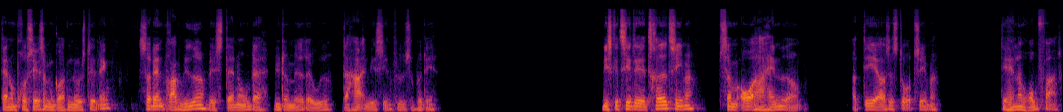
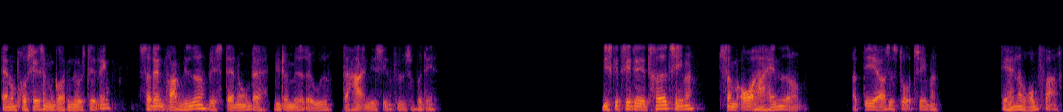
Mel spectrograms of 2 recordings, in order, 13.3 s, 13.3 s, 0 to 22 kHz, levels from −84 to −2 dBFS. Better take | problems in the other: first | garbled, watery; badly; nothing above 4 kHz; slightly in the first

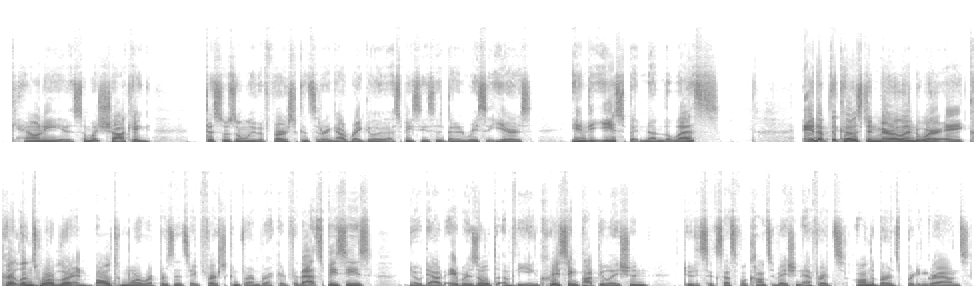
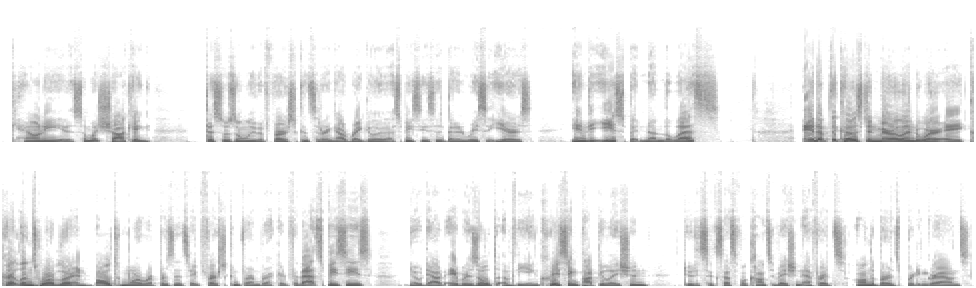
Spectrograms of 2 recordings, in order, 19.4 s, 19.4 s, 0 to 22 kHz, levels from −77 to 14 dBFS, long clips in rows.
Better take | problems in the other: neither | distortion; slight; 10 dB below the speech; the same in both

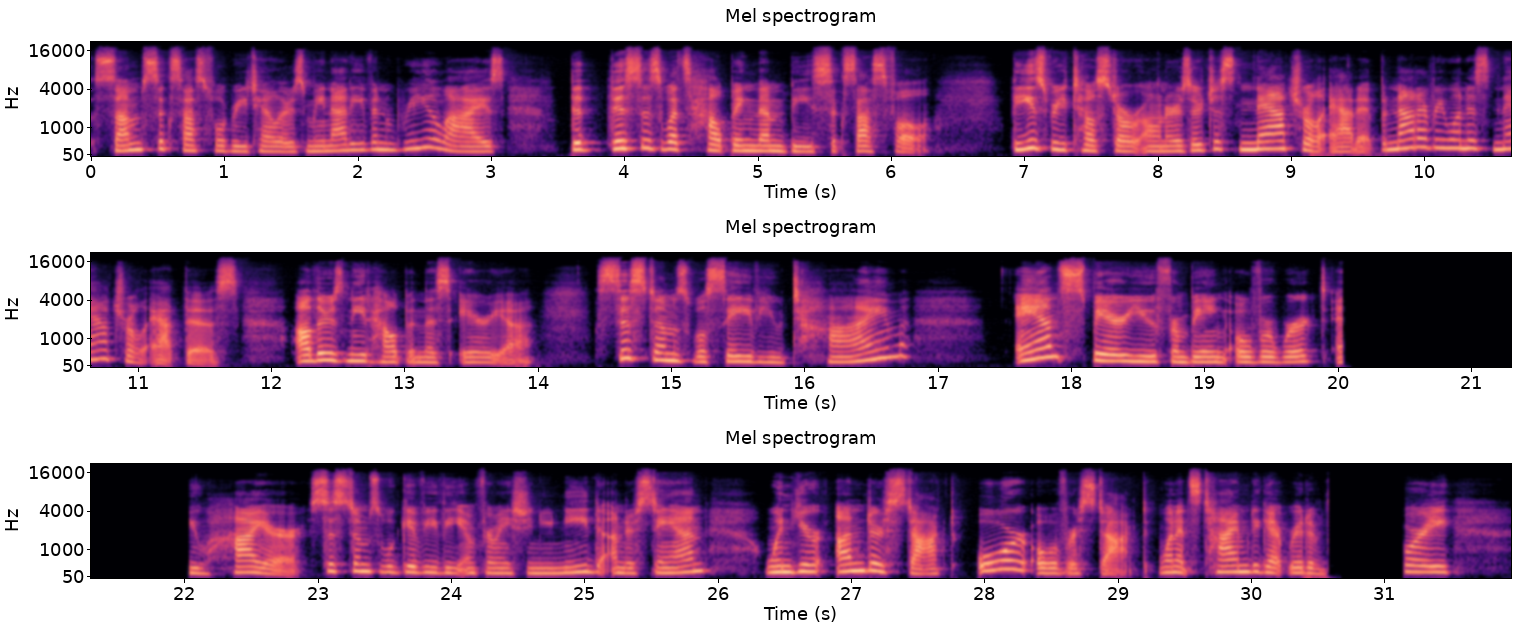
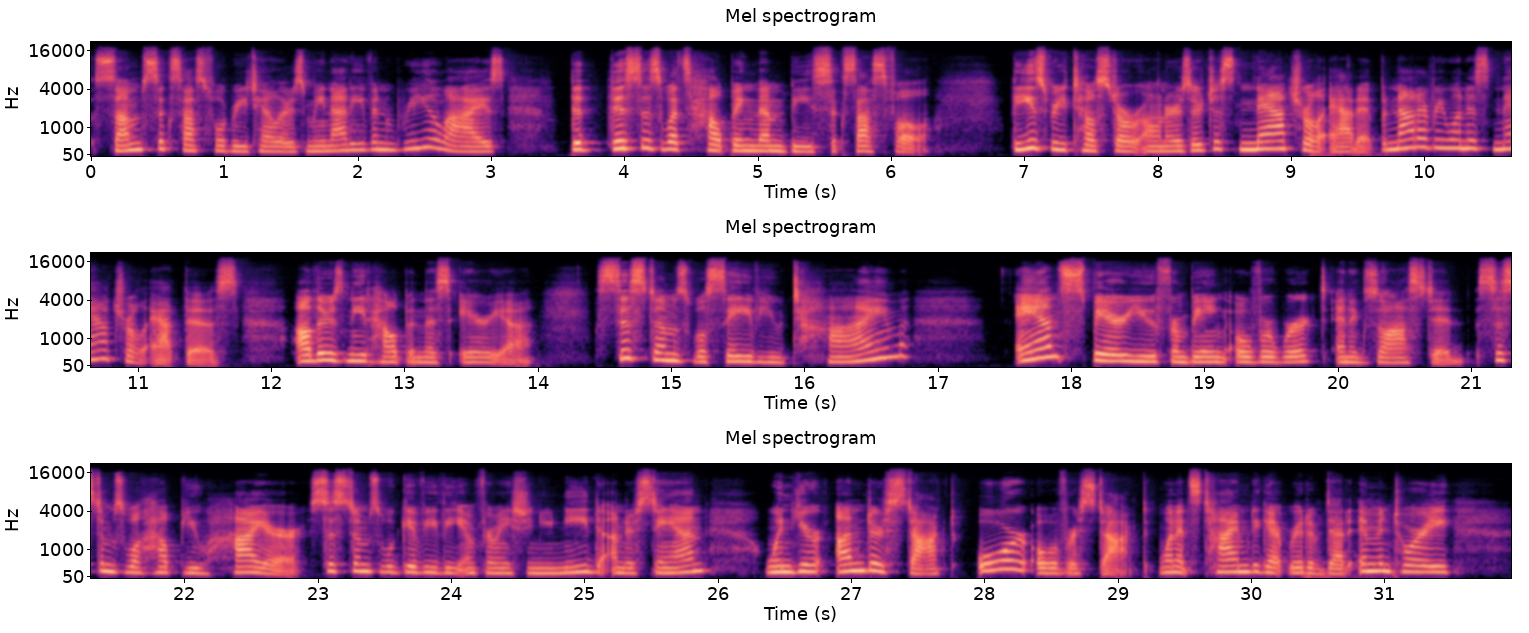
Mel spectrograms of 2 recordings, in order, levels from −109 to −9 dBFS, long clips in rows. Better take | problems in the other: second | audio cutting out; at 20 s for 2 s and at 31 s for 0.5 s

